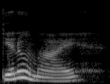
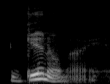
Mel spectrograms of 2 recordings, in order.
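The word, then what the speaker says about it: γίνομαι: Whereas ginomai, the accent's on the gin. You become, I become, not you, I. So I know, ginosko, ginomai.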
